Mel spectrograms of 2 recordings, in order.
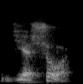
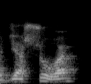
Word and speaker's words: Yeshua: a otros dicen yasua Nosotros hemos adoptado la pronunciación yeshua basado Pues yo lo he hecho al menos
